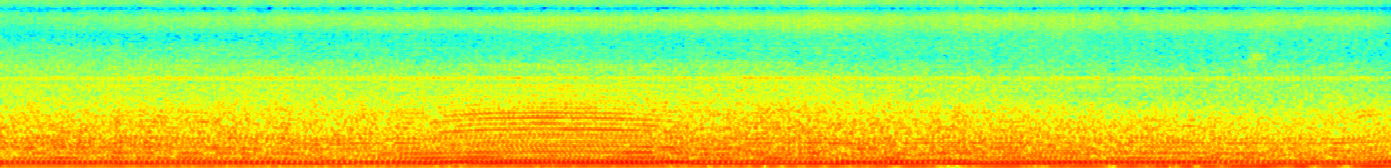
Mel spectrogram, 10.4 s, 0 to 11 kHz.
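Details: Roadside-found Troy-Bilt TB230 self-propelled lawn mower (Briggs & Stratton) after tune-up and cleaning years of dirt and rusted metal from under the deck, cutting grass: steady single-cylinder drone at even speed, no misses or knocks; normal running under load.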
